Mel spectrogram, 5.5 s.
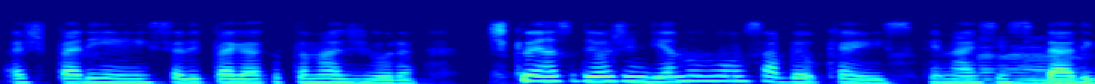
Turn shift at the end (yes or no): yes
